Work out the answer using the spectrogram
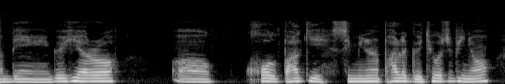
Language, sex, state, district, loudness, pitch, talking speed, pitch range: Rengma, male, Nagaland, Kohima, -17 LUFS, 140 Hz, 190 wpm, 125-145 Hz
